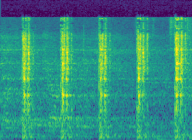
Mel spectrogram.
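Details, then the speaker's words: Aging VW Golf, wheel struck by fist to simulate bumps: five sharp metallic knocks about twice a second from a loose brake caliper; pressing the caliper stops the knock; tie rod also has play but isn't the cause. "оказался тормозной суппорт стоит его прижать и стук пропадает распространённая болячка у корейских машин"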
